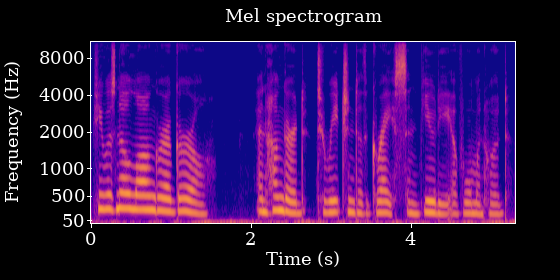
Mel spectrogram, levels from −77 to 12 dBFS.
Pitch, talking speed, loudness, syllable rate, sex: 210 Hz, 190 wpm, -15 LUFS, 5.3 syllables/s, female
